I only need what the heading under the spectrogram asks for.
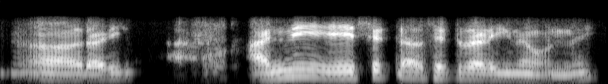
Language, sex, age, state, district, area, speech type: Telugu, male, 18-30, Telangana, Hanamkonda, urban, conversation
